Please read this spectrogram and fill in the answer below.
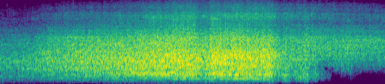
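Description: Vintage double-decker bus engine driving past close by. It grows louder to a peak about three seconds in, then drops away abruptly about a second later.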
